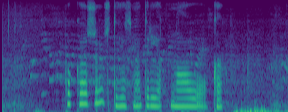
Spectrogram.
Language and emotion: Russian, sad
